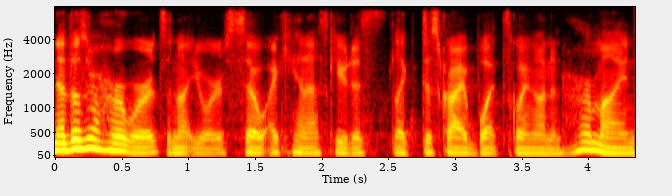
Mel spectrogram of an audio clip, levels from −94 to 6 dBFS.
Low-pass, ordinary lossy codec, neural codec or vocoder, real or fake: 7.2 kHz; Opus, 32 kbps; none; real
